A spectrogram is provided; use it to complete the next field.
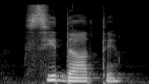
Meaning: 1. to sit down 2. to take, board (to get on a form of transport, such as a subway) 3. to land upon something (of insects, birds) 4. to set (of a heavenly body disappearing below the horizon)
- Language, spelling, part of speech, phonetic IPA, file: Ukrainian, сідати, verb, [sʲiˈdate], Uk-сідати.ogg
